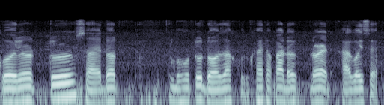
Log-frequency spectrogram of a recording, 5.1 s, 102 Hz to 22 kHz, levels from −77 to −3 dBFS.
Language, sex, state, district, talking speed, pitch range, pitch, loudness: Assamese, male, Assam, Hailakandi, 130 wpm, 115-130 Hz, 125 Hz, -17 LUFS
